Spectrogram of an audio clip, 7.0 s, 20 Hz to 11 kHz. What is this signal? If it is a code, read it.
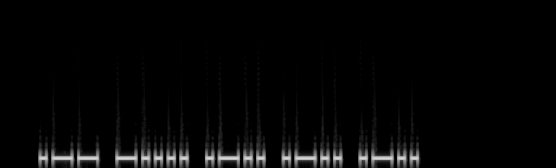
Morse code, heard as a keyed tone, about 15 wpm, 700 Hz. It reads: W6LLL
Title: USA Call Signs - 5 Characters - Repeated 3x - 15wpm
